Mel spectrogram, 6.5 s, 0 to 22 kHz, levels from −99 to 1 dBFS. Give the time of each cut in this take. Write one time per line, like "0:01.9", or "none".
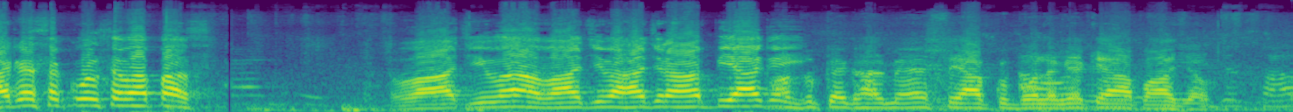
0:04.0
